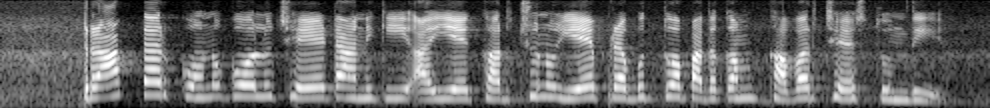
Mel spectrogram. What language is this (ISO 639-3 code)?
tel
